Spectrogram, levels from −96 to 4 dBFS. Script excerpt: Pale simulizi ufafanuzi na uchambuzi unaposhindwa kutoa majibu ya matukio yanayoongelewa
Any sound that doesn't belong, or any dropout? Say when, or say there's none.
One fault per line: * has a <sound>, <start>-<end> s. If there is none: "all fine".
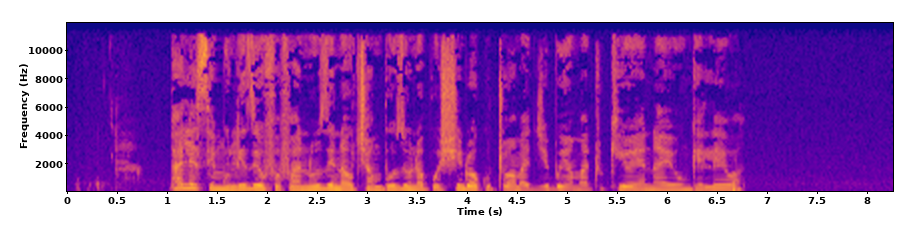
all fine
